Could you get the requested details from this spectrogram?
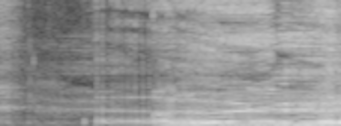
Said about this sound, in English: You just yawning?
